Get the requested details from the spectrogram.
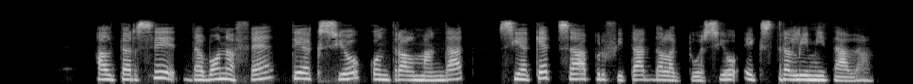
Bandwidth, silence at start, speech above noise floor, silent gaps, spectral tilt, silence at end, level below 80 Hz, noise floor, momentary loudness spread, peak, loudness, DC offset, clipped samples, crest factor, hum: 8.4 kHz; 0.95 s; 61 dB; none; -3.5 dB/octave; 0.4 s; -56 dBFS; -77 dBFS; 6 LU; 0 dBFS; -15 LUFS; under 0.1%; under 0.1%; 16 dB; none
